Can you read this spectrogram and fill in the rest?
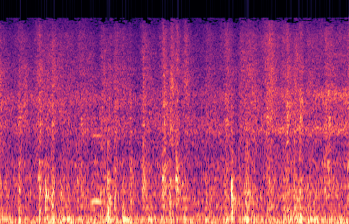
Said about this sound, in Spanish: ¿Escuchan? Es el tren de medianoche. Su sonido disgusta a algunos, a otros los asusta, pero a mí me parece relajante.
